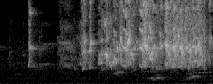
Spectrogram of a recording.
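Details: A colony of green masked lovebirds pairing and nest making, with sparse sharp chirps swelling into continuous high, buzzy chatter from several birds calling at once.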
